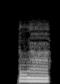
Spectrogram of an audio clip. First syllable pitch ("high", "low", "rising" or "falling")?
low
